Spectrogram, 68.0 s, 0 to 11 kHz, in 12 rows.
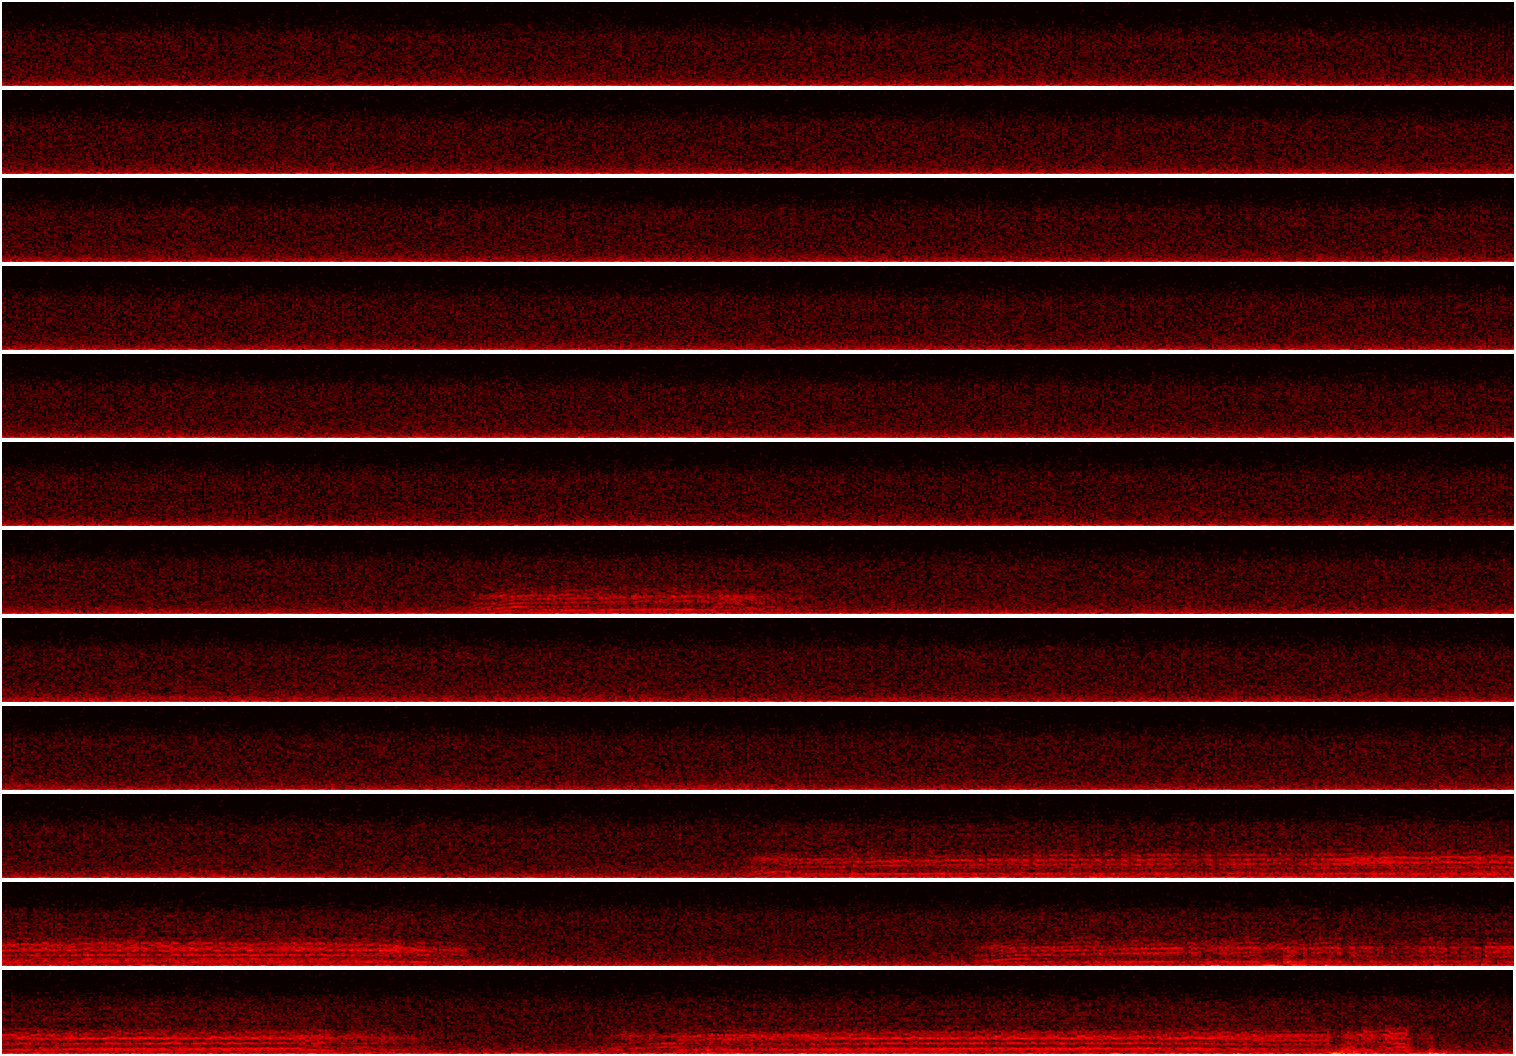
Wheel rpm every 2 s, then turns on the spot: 0, 0, 0, 10, 0, 0, 0, 0, 0, 0, 0, 0, 0, 0, 0, 0, 0, 40, 40, 10, 20, 0, 0, 0, 0, 10, 30, 150, 150, 30, 130, 110, 110, 130.
40-42 50-52 58-60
